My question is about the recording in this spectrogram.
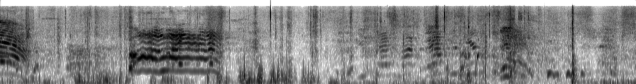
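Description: Children running on grass: repeated thudding footfalls, with a child's high-pitched wordless yell about a second and a half in and fainter voices later.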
